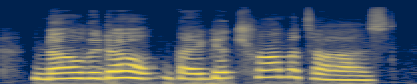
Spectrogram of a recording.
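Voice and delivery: ordinary talk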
